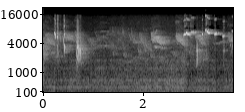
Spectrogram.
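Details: Orange-headed thrush with a few sharp high chirps, a short pause, then a rising burst of squeaky twittering notes in a quiet background.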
